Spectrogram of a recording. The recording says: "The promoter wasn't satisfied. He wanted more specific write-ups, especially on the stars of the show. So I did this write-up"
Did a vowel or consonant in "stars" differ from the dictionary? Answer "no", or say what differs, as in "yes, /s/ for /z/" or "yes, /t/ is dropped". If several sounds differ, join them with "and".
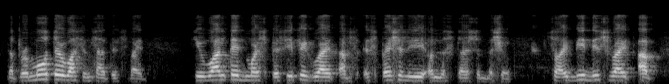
yes, /s/ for /z/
